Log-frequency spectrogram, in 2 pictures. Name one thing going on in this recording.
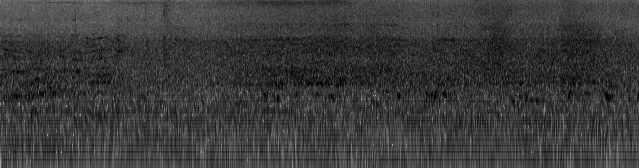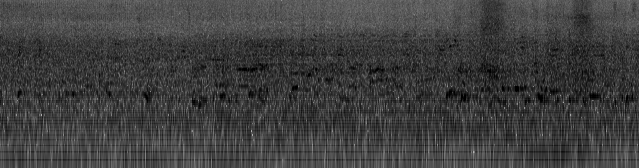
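Traffic drives past on a city street with a steady hum.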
